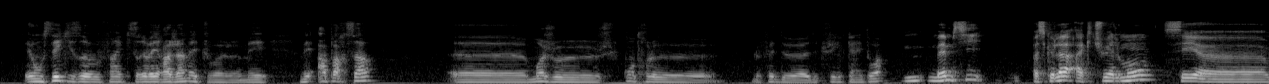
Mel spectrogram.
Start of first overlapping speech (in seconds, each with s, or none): none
